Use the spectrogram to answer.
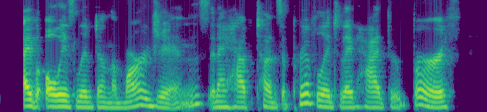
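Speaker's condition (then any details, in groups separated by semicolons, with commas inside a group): No condition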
